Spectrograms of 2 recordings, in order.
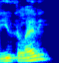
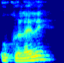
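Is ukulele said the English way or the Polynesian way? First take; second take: English; Polynesian. First: Ukulele is said with an everyday English pronunciation. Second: Ukulele is said with a Polynesian-style pronunciation.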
